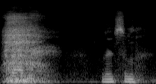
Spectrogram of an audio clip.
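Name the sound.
heavy breathing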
